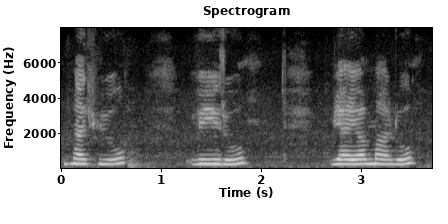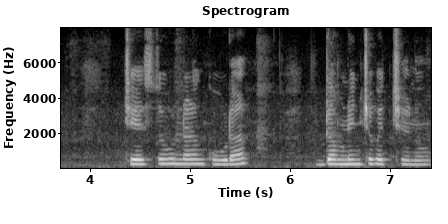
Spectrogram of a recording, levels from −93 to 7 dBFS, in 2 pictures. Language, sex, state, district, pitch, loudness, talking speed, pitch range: Telugu, female, Andhra Pradesh, Guntur, 260 Hz, -18 LUFS, 55 wpm, 250-265 Hz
